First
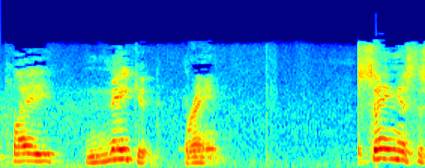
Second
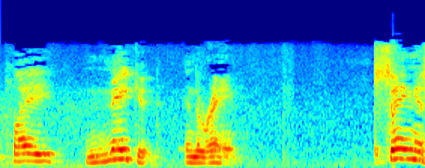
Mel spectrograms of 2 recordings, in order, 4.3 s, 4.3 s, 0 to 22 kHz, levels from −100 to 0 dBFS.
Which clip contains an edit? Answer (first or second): first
